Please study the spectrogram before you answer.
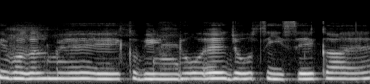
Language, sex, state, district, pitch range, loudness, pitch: Hindi, female, Punjab, Pathankot, 250-270 Hz, -13 LUFS, 260 Hz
